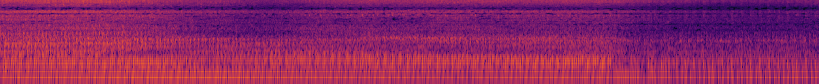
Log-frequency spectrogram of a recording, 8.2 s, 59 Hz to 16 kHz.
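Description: A 1998 Yamaha Virago 125 motorcycle engine runs close and loud, a steady throbbing idle that drops noticeably in pitch and intensity toward the end.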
